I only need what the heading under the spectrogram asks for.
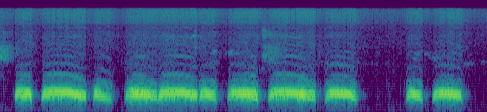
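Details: Spotted dove used as a trapping decoy, singing a 'đồng pha' coo with 'rước' and 'kèm' parts: a dense run of low rolling coos, mostly joined together, then a pause and a final short-long pair.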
